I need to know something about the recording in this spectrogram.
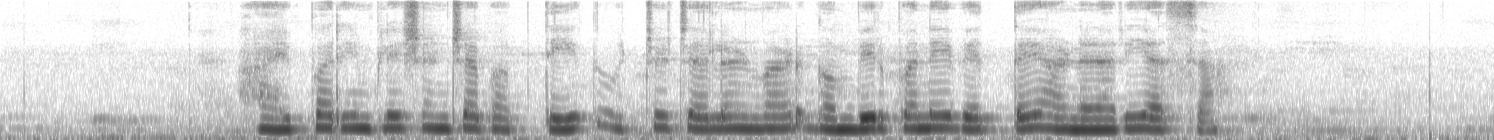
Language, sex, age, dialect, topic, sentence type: Marathi, female, 18-24, Southern Konkan, banking, statement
